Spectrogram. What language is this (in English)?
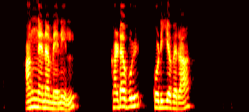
Tamil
